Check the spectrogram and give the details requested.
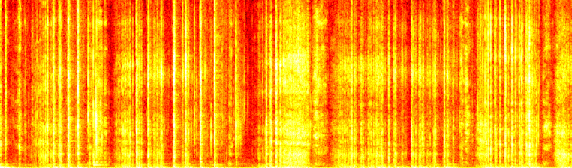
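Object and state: Dry bar soap being carved.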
